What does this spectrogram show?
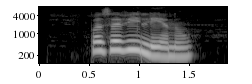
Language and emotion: Russian, sad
